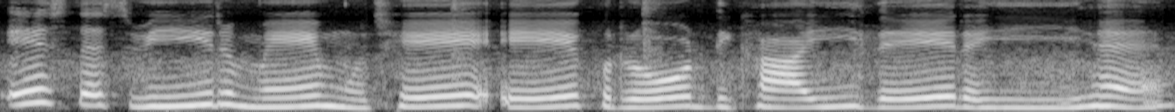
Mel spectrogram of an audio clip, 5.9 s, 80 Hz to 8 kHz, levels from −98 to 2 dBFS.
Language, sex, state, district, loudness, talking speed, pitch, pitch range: Hindi, female, Madhya Pradesh, Katni, -14 LUFS, 100 wpm, 240 Hz, 225-260 Hz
